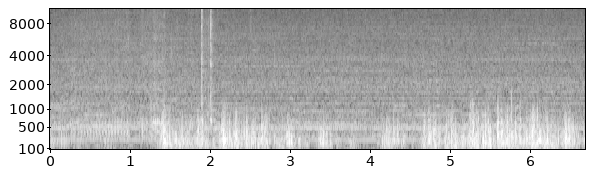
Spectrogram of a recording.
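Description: Cotton shirt fabric rustling and brushing as a sleeve and cuff are handled and turned, over a faint steady hum, with one sharp click about two seconds in.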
